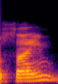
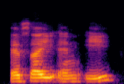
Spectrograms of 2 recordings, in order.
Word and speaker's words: sine: So sine, the first function is sine, S-I-N-E. How do you pronounce it? You should pronounce it as sine, right?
